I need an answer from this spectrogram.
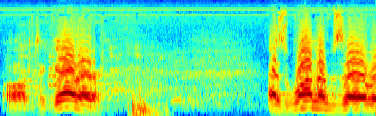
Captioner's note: audience laughs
